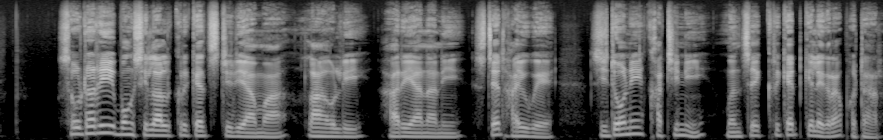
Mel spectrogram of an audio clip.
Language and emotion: Bodo, neutral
